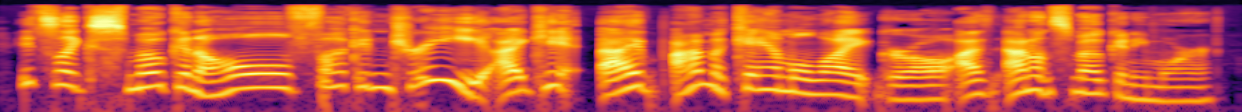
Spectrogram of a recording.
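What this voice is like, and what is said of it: Regional accent getting noticeably thicker. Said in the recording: “my accent got a lot thicker when I said I'm a Camel Light kind of girl”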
